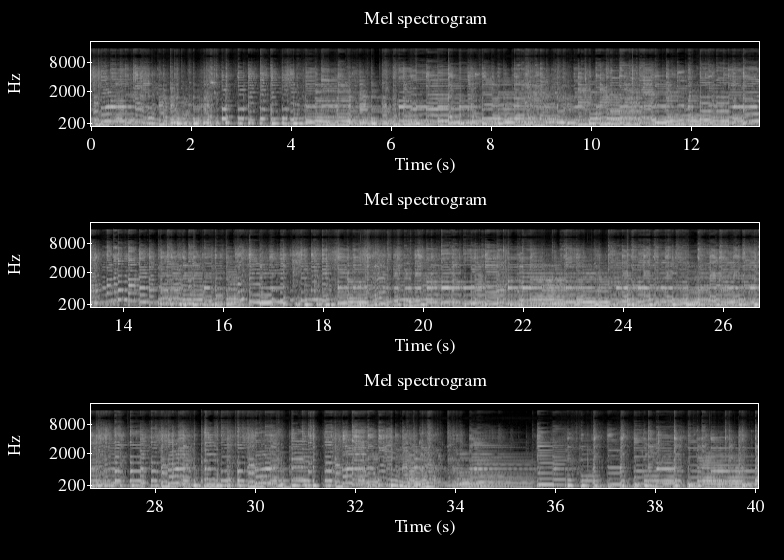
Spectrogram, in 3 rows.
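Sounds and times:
acoustic guitar playing: 0:00.0 - 0:40.0.

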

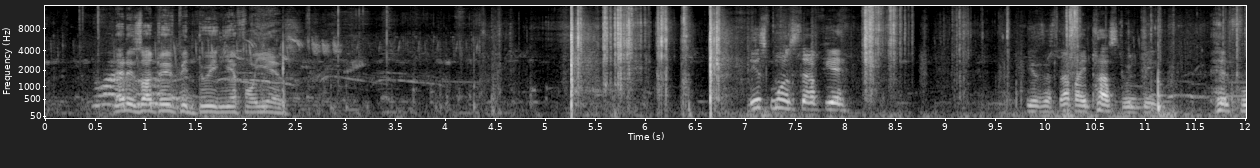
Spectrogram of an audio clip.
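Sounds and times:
wooden sticks clattering: 0:05.2 - 0:07.0, 0:08.1 - 0:10.4.

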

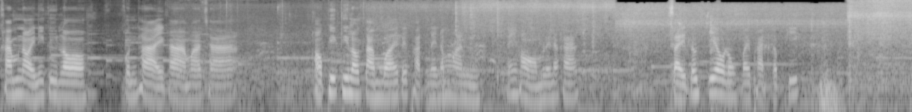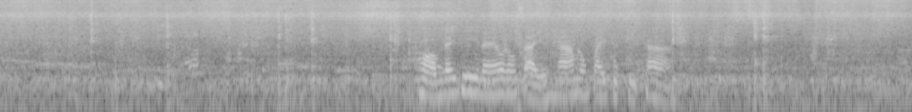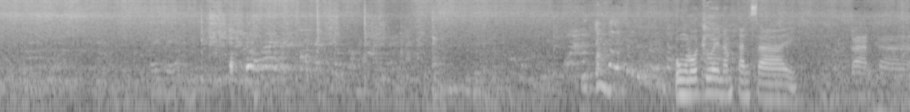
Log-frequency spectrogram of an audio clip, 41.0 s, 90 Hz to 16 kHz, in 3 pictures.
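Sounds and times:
frying in oil in a wok: 0:05.0 - 0:35.4, 0:37.5 - 0:41.0
metal spatula scraping pan: 0:23.0 - 0:26.4, 0:30.3 - 0:34.1.

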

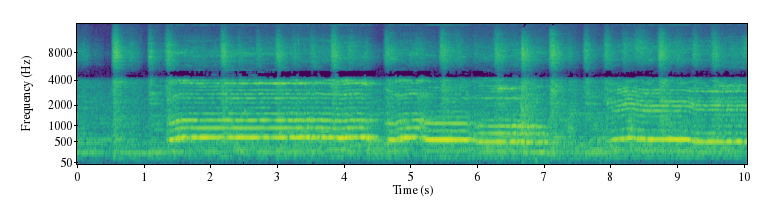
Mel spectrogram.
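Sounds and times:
guitar: 0:00.0 - 0:10.0
man singing: 0:01.3 - 0:10.0.

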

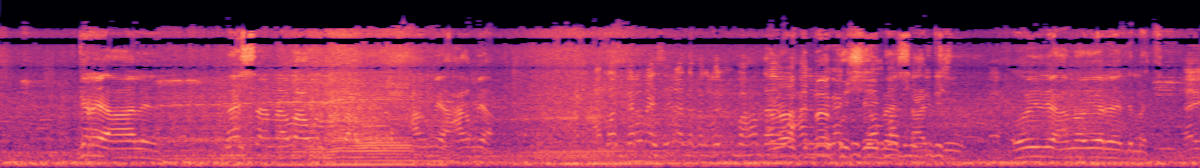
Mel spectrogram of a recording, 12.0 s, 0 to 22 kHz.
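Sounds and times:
young man talking: 0:00.7 - 0:05.2, 0:05.8 - 0:12.0.

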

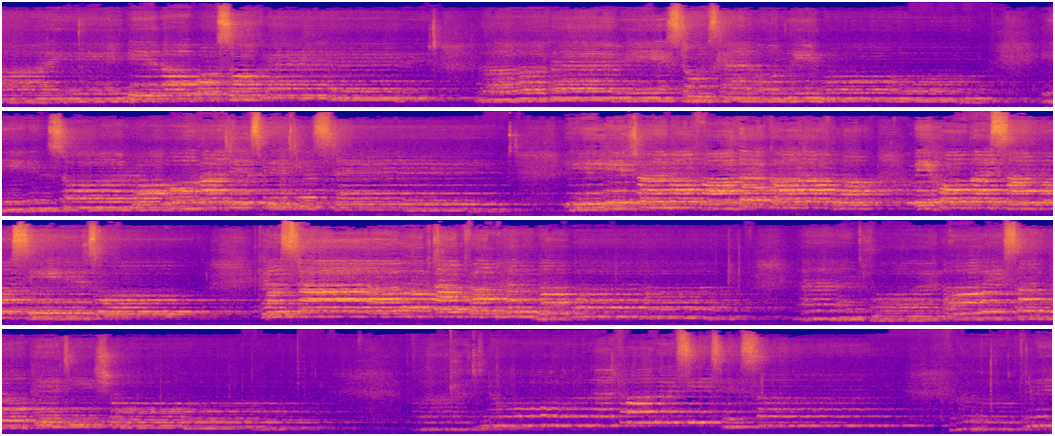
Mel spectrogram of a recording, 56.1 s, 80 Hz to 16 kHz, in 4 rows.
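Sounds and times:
women's choir singing hymn: 0:00.0 - 0:56.0.

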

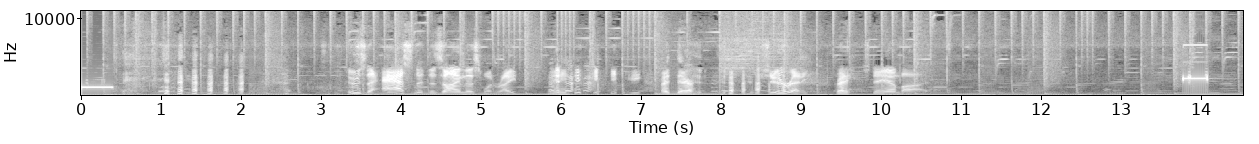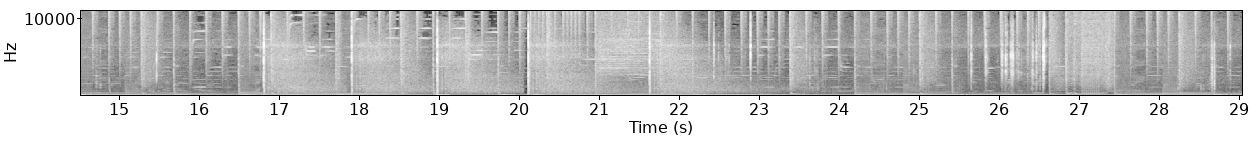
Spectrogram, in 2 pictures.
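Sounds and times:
shot timer beep: 0:00.0 - 0:00.4, 0:13.8 - 0:14.1
background music with steady beat: 0:00.0 - 0:29.0.

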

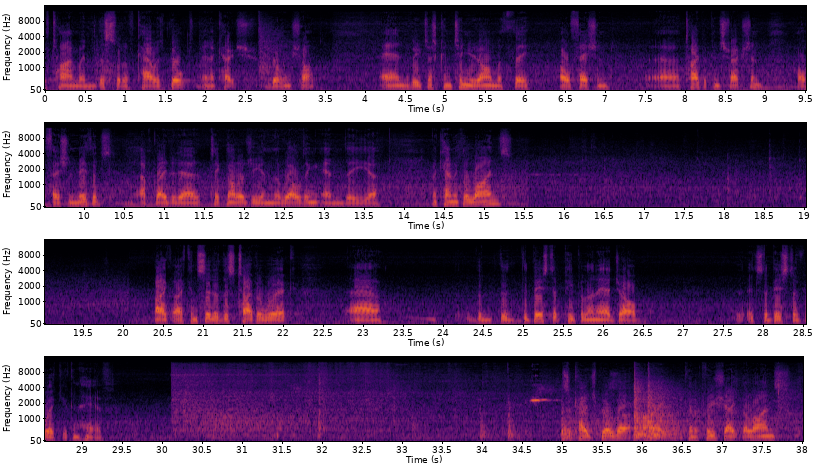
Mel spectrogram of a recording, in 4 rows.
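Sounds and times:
steady low hiss: 0:00.0 - 0:38.0
steady hiss: 0:01.2 - 0:09.7
short high squeak: 0:34.5 - 0:35.0.

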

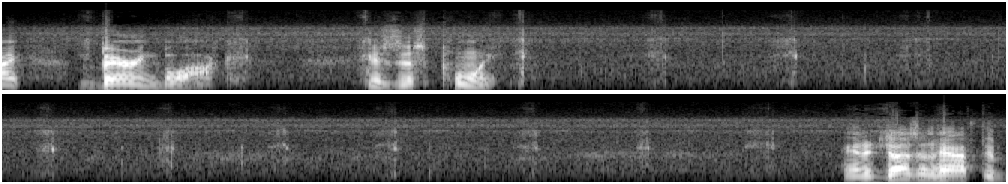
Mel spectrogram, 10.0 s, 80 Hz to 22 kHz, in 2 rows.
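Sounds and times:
insect chorus: 0:00.0 - 0:10.0
knife scraping wood: 0:01.1 - 0:09.0.

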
